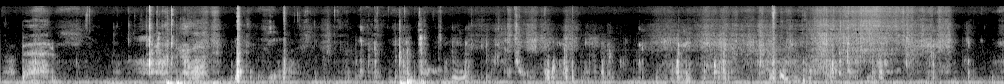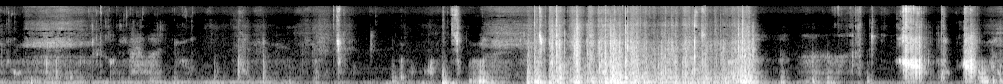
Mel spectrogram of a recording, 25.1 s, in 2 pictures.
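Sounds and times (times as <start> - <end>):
close chewing food: 0.6 - 18.3.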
